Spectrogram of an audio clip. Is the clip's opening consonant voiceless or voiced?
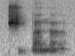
voiceless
